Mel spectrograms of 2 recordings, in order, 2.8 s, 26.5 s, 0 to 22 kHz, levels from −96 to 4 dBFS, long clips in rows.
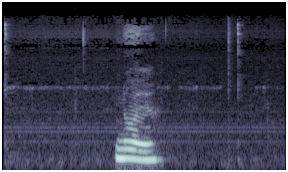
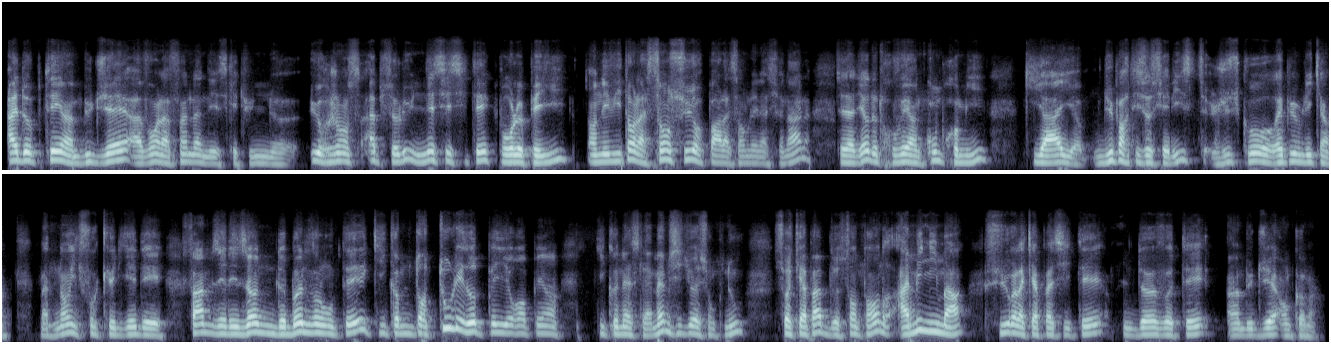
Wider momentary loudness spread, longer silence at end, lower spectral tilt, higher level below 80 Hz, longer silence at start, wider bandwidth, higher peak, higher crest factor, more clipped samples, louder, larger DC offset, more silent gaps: first, 26 LU vs 12 LU; first, 0.45 s vs 0.15 s; about the same, -7.5 dB/octave vs -6.5 dB/octave; about the same, -62 dBFS vs -58 dBFS; about the same, 0.05 s vs 0.05 s; first, 15.5 kHz vs 9.6 kHz; about the same, -6 dBFS vs -4 dBFS; about the same, 16 dB vs 16 dB; neither; first, -17 LUFS vs -21 LUFS; neither; neither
